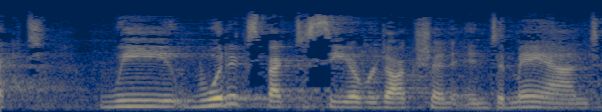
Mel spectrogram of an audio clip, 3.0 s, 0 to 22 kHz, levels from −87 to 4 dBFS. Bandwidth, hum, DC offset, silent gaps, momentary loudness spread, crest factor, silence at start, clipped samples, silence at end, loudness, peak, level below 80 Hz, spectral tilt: 13.5 kHz; none; under 0.1%; none; 10 LU; 20 dB; 0 s; under 0.1%; 0 s; -32 LUFS; -12 dBFS; -86 dBFS; -2.5 dB/octave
